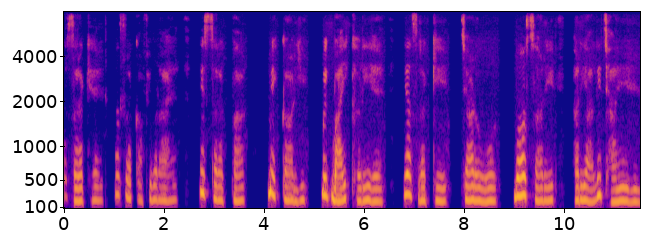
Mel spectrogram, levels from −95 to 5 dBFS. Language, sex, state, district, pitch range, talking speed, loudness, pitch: Hindi, female, Bihar, Saran, 190-235 Hz, 140 wpm, -22 LUFS, 200 Hz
